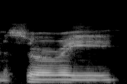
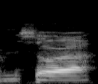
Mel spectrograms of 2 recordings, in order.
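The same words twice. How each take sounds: First: Missouri said with a final "ee"; ending in "ee". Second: Missouri said as "Missour-uh"; local pronunciation. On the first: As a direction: end Missouri on a long "ee" sound. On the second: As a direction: end Missouri on "uh" instead of "ee". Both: Shown as a demonstration. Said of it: "how you pronounce it".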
